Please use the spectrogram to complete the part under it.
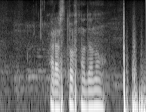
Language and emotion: Russian, neutral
